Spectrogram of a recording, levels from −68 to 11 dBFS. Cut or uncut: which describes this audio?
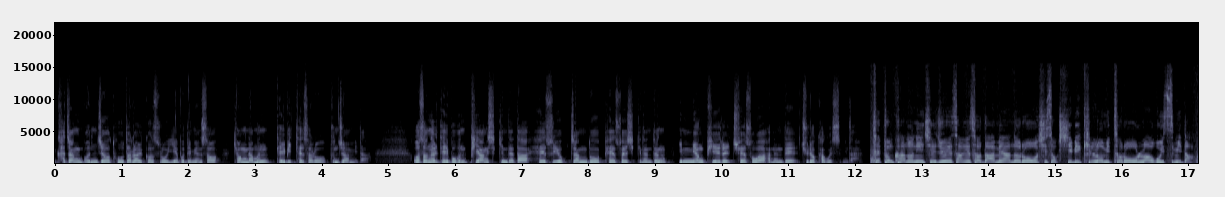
cut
